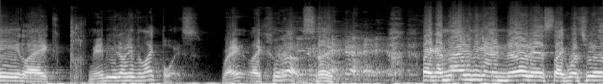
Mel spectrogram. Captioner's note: laughter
